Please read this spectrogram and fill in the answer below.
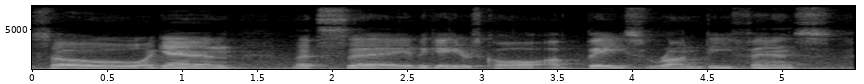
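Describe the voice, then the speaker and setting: A man's fairly low, monotone voice, very slow and very even in loudness, with audible room echo. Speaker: board game designer. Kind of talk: tutorial.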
